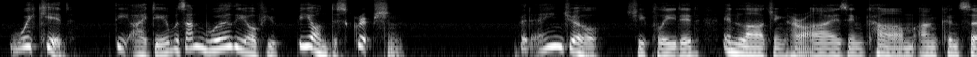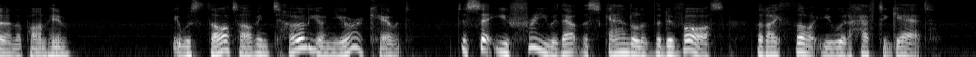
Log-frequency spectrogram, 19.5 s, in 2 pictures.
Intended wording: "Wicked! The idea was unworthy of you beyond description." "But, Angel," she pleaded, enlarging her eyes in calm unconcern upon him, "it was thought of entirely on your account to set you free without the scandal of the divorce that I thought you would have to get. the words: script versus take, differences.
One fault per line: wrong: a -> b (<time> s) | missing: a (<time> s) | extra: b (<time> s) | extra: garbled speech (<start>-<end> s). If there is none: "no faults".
no faults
